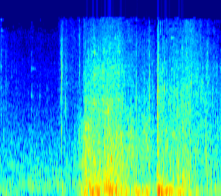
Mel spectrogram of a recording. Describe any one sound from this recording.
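A body thuds and scrapes on stony ground.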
